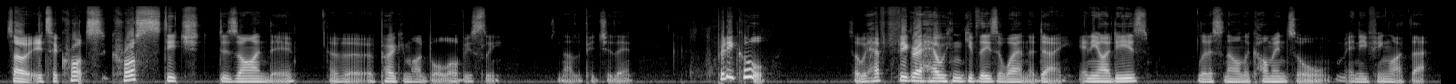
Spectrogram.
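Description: A young man talks casually straight to the camera, rambling and poking fun at himself. His voice has a gravelly edge. The sound is close and dry, with no room echo. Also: medium pitch, moderate pace. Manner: chatty and self-deprecating, with fillers. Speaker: meetup organiser. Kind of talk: casual vlog announcement.

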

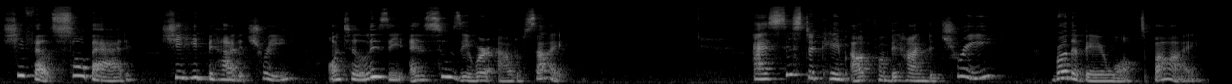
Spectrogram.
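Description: A middle-aged woman reading a children's story aloud with expressive narration in a living room. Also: on the high side, slow, gravelly. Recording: roomy indoor echo.

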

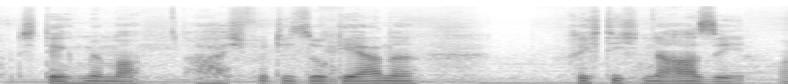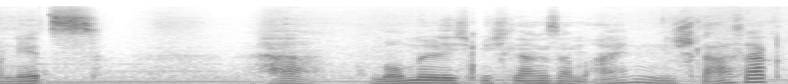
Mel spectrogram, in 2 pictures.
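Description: Young guy whispering low in the dark outside, soft night sounds around. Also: fairly even intonation, moderate pace, noisy background. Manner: hushed whisper, rambling. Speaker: outdoor vlogger. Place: under a tarp outdoors at night.

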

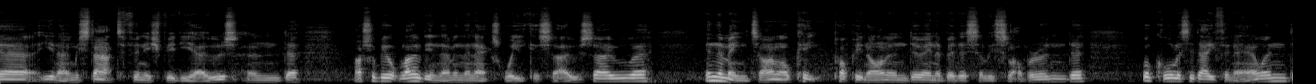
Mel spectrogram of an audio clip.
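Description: A man's voice: mid-range voice, animated, moderate pace, darkish tone. An older man in his sixties with a Northern English accent, chatting casually in a jokey, rambling way with fillers and mild swearing, filmed on an action camera in his wooden garden shed. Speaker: home brewing vlogger. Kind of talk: casual chatty product review. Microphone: action camera close up.

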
